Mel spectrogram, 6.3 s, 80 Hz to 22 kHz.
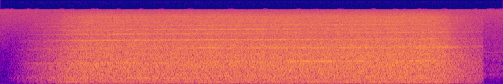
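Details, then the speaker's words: Axial fan in a test chamber, running first at 1000 rpm and then at 1600 rpm: even rushing airflow with a faint constant hum, louder at the higher speed but smooth. The fan is running normally. "listen to the sound generated by this axial fan operating first at one thousand rpm now listen to that same fan at sixteen hundred rpm"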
